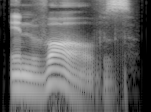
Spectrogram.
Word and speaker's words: involves: The S at the end of involves is pronounced like a Z, involves.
